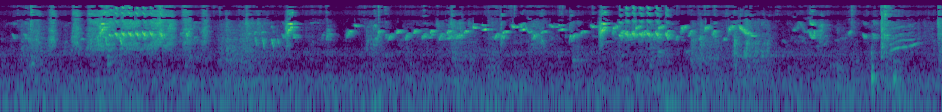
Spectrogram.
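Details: Rapid twittering song from a greenfinch mule, with two bright ringing trills among scratchy chirps and short buzzes, set against low room hum.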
